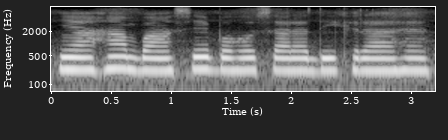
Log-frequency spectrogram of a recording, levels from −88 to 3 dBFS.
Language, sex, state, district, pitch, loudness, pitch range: Hindi, female, Jharkhand, Palamu, 215 Hz, -13 LUFS, 215-225 Hz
